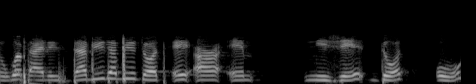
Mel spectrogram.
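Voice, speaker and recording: A woman with a normal speaking voice, medium in pitch, with ordinary pitch variation. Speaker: telecom compliance company director. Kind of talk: webinar presentation. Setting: video call.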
